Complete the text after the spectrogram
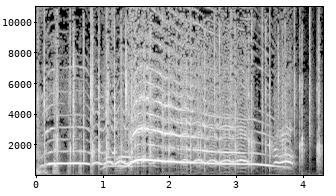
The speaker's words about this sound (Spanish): Fuertes aplausos.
